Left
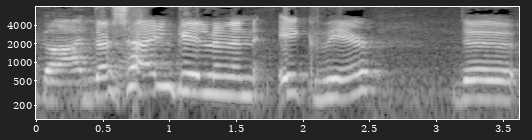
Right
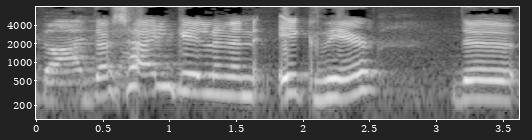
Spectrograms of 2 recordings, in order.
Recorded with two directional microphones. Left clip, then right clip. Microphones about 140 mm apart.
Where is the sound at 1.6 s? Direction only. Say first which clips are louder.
Right 2 dB; 65° right (ahead or behind).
